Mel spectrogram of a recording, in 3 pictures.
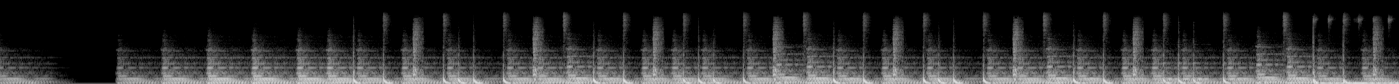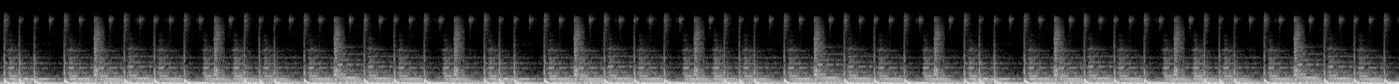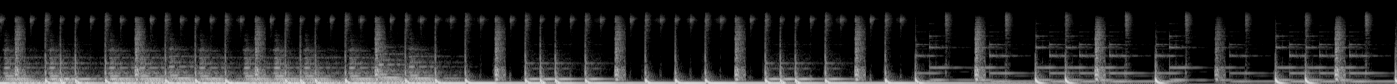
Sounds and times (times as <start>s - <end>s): Music: 0.0s - 41.9s.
